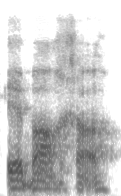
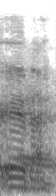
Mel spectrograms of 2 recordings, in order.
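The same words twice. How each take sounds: First: The name is said with a fancy German pronunciation. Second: The name is said with a plain Australian pronunciation. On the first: This is how people in Germany say it. "they pronounce it way more fancy in Germany" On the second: This is how people in Australia say it. "in Australia, you can't pronounce something like that"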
